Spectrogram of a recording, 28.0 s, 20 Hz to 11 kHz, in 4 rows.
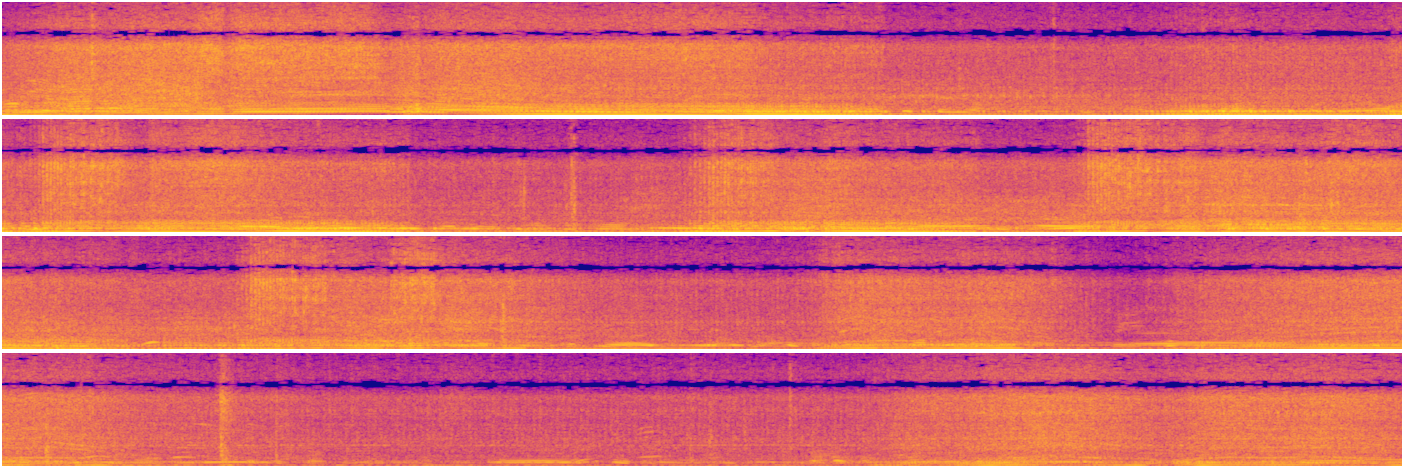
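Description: Off-road 4x4's engine revved hard again and again, its pitch swelling up and dropping back every second or two, as it claws up a steep dirt bank with the tyres spinning in the loose soil.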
